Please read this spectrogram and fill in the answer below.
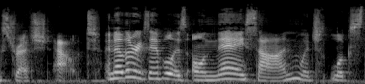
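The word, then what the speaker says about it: お姉さん: Now, your English brain might look at this and say, hey, this is pronounced oni-san because that double E means something completely different to us than it does to the Japanese people. But this is not the case. It is one-san.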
